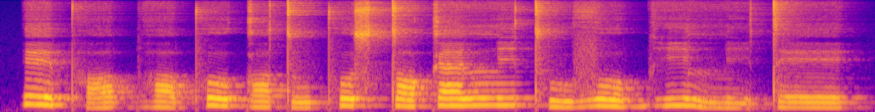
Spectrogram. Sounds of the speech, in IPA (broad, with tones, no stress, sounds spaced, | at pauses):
e˥˧ pʰ ɒ˩˧ bʱ ɒ˧˩ pʰ o˥˧ ɡ ɒ˧ t u˩˧ pʰ o˥ s t ɒ˥˧ k æ˥ lː i˥ tʰ u˧ v o˥˧ bʱ i˥ lː i˧˩ t e˧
